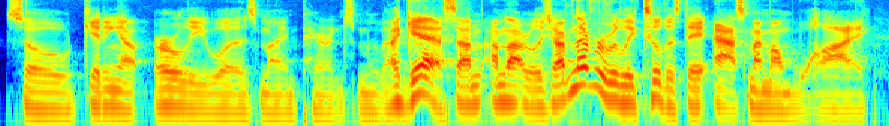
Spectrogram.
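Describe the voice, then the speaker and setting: A man in his forties from South Korea speaks with a fairly low voice. He talks candidly as a guest, with a self-deprecating streak. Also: lively intonation, fairly quick, fairly bright tone. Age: 40s. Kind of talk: casual podcast interview.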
